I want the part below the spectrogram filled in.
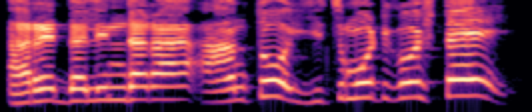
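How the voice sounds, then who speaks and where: A man voicing a cheeky, quarrelsome village cartoon character with a Varhadi Marathi accent and a pitched-up voice. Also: normal speed, noisy background. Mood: scolding. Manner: brash, sarcastic, bickering.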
